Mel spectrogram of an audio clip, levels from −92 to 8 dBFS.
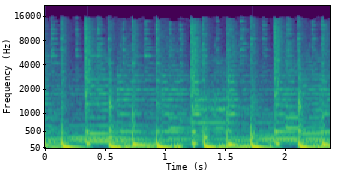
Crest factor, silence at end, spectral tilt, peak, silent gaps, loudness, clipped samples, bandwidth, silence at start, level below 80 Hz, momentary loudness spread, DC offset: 8 dB; 0 s; -6 dB/octave; 0 dBFS; none; -12 LUFS; under 0.1%; 15.5 kHz; 0 s; -12 dBFS; 1 LU; under 0.1%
